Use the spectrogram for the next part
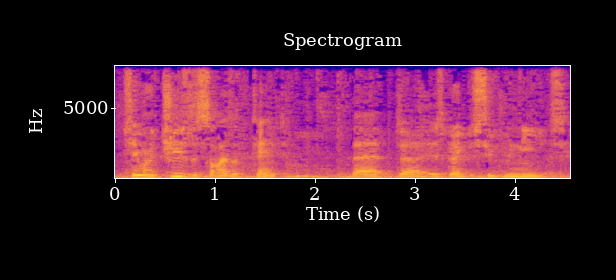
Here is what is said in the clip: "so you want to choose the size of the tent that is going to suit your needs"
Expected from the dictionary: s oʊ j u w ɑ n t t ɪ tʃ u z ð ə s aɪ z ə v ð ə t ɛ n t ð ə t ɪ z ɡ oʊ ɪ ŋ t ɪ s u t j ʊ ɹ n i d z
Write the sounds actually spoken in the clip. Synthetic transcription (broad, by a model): s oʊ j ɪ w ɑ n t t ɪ tʃ u z ð ə s aɪ z ə v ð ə t ɛ n t ð ə t ɪ z ɡ oʊ ɪ ŋ t ɪ s u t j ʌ ɹ n i d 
